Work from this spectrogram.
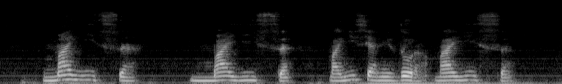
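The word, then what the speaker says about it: maïs: مثلا مايس عندنا M A I S، ما ننطقش ال A I كأي، لا، ننطقها كياء. مايس، مايس، مايس يعني ذرة، مايس.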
